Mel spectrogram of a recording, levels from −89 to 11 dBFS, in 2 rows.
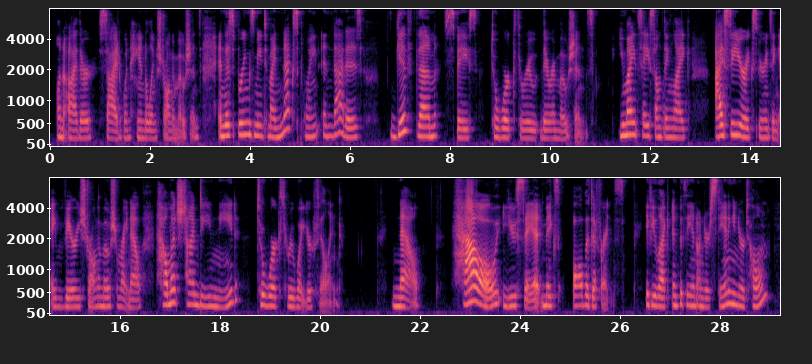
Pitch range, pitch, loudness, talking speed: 190-235 Hz, 210 Hz, -21 LUFS, 145 wpm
